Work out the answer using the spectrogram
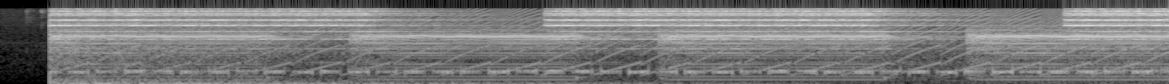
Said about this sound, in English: For everyone else, we're going to now talk about the spoilers, but before we do that, here is the spoiler alarm so no one has any excuses for hearing spoilers they don't want.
